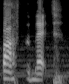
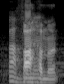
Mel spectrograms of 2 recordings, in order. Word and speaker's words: Bahamut: I cannot remember how to pronounce his name other than try to say Baphomet. Bahamut.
